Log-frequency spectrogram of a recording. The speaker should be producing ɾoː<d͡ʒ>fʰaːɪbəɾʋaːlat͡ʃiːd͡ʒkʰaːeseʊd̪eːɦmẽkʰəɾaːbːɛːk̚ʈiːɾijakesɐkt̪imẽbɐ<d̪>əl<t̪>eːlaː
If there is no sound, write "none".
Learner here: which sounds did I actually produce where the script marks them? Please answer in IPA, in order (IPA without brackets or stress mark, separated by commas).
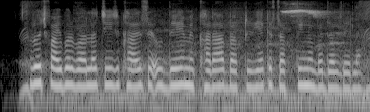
d͡ʒ, d̪, d̪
